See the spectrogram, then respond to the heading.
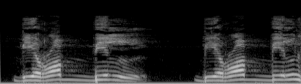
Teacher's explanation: ராக்கு மேல ஜபர் போட்டிருக்கு. இந்த ராவை வாய் நிறைய உச்சரிக்கணும்.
